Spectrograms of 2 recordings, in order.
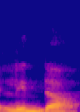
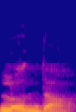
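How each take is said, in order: First: The first vowel is an ee sound. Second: The first vowel is an oo sound. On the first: This is the English reading of the spelling. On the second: This keeps the original Hebrew vowel.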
